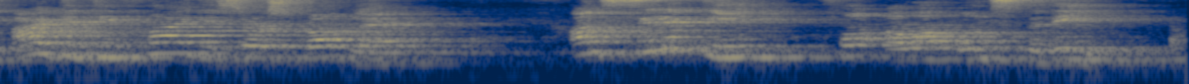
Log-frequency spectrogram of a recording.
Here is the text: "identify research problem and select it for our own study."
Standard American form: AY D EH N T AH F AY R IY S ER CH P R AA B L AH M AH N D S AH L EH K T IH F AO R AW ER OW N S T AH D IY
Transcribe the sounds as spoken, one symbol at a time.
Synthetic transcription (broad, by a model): AY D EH N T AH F AY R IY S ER S P R AA B L AH M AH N S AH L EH T IH F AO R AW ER OW N S T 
